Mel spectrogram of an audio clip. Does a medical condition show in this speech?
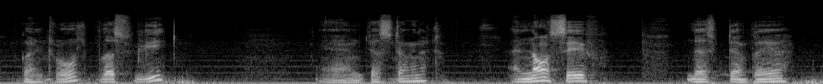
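Yes: cerebral palsy.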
